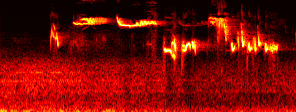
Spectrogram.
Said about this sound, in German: Doch, das hört sich nach Vogel an. Ja, natürlich ist das ein Vogel.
